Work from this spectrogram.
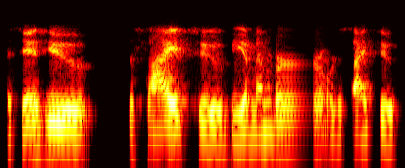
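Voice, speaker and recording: A man's voice: lowish voice, moderate pace. A man explaining his view as a member of a discussion panel. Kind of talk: explanatory talk in a roundtable. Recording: narrow, phone-like call audio.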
